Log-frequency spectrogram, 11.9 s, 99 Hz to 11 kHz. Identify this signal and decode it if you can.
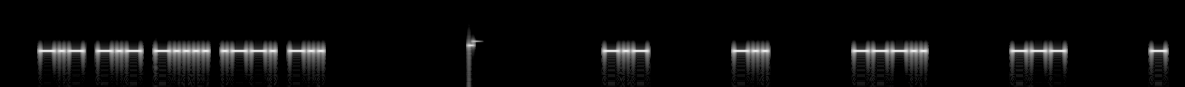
Morse code, heard as a keyed tone, about 25 wpm, spaced as for 13 wpm, 700 Hz. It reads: KK6PD KD8OT
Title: USA Call Signs - 5 Characters - 6x Character Spacing - 25wpm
